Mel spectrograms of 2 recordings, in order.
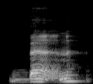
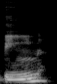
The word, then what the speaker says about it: been: case you use had been and the English American English pronunciation of this word is been not being had been and then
